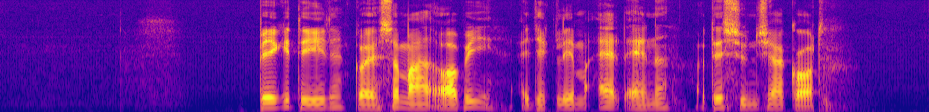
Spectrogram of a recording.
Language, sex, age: Danish, male, 35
